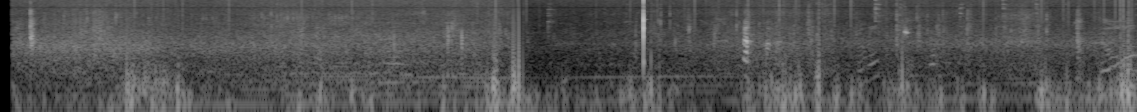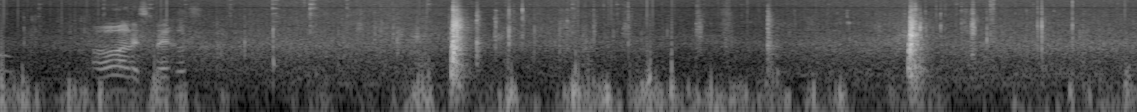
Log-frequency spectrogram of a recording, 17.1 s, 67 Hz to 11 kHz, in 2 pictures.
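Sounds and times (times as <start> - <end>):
low rumble on microphone: 0.1 - 17.0.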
